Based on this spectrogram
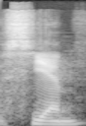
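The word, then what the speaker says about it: Sejm: It's not the sedum. It's s or cm because basically you don't pronounce the J.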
